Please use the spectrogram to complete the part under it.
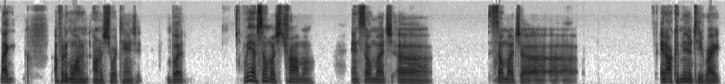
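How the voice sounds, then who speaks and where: Rambling, joking man host with a low voice. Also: measured pace, long pauses, no echo, studio quality. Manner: rambling, joking, prone to tangents and stammers. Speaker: interviewer and host. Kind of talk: casual interview chat.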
